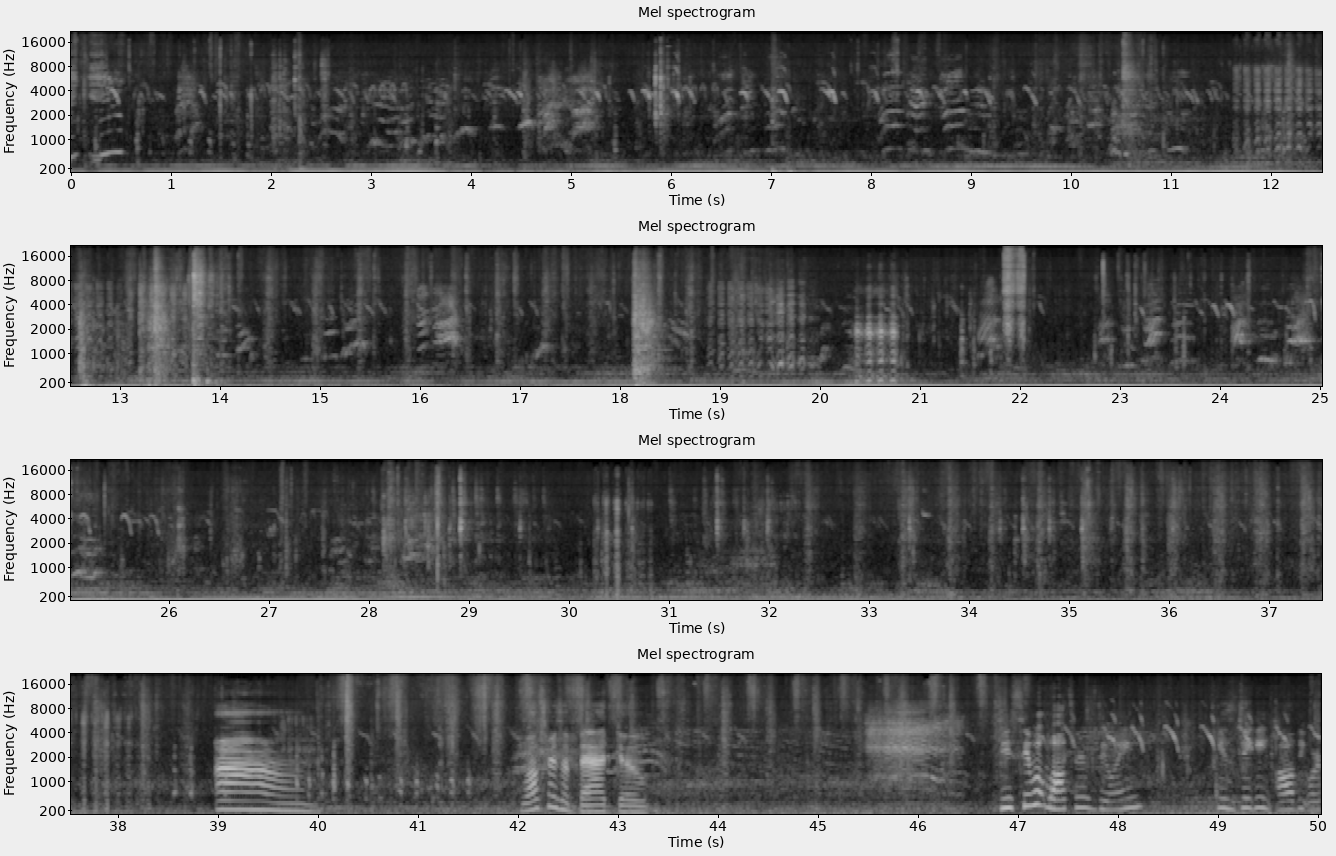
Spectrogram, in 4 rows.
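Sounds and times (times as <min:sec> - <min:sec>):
chickens clucking: 0:00.0 - 0:50.0
steady low hum: 0:00.0 - 0:50.0.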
